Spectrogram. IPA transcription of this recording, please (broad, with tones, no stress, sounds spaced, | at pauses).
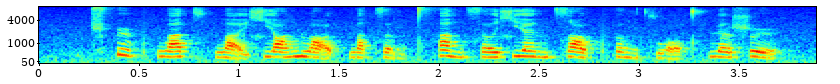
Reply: ʈ͡ʂʰ ɻ̩˥˩ pʰ w ä˧˥ t͡sʰ w a̰˨˩ ɪ̯ ɕ j ɑ˧˥ ŋ ɻ ɑ̰˨˩ ʊ̯ k w ä˦ t͡s ɤ̰˨˩ ŋ t̪ʰ a˥˩ n s ɤ˧˥ ɕ j ɛ˥˧ n t͡s ɑ˥˧ ʊ̯ pʰ ɤ˥˩ ŋ t͡s w ɔ̰˨˩ t̪ʰ ɥ ɛ˥˧ ʂ ɻ̩˥˩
